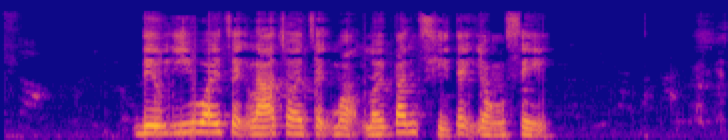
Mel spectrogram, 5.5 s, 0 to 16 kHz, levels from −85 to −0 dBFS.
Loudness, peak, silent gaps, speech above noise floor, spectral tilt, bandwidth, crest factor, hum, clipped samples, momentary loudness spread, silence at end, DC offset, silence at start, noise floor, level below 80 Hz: -24 LUFS; -8 dBFS; none; 42 dB; -4 dB/octave; 11.5 kHz; 18 dB; none; under 0.1%; 7 LU; 1.35 s; under 0.1%; 0.25 s; -66 dBFS; -64 dBFS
